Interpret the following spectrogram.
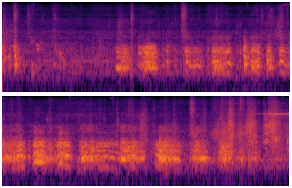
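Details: Puppies four and a half weeks old play-fighting with each other indoors; after a quiet start, low rumbling growls come in rapid, uneven bursts, roughly two a second, mixed with scuffling and an occasional higher whine.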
